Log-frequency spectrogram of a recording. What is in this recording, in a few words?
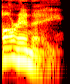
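"rna", British English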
